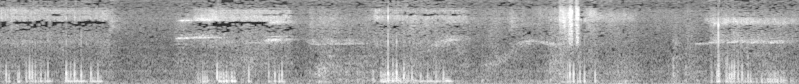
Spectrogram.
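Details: Snoring from a young bottle-fed lamb napping after much bouncing: tiny snores.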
